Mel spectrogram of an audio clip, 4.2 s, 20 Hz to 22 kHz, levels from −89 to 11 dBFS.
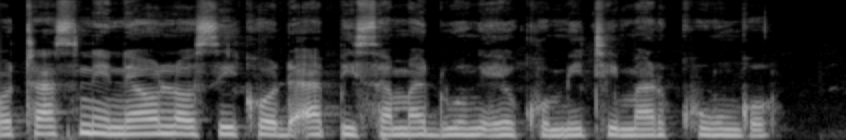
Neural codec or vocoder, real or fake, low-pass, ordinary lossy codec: vocoder, 44.1 kHz, 128 mel bands every 256 samples, BigVGAN v2; fake; none; none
